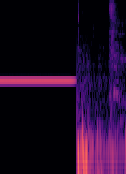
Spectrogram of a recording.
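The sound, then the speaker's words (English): A single steady, high-pitched censor bleep covering a name being said, held for about a second and a half, then cutting off abruptly as loud, overlapping voices break in. “If you want to say it, then we'll just bleep it out to make it super spicy.”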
